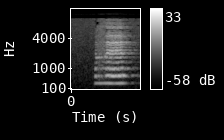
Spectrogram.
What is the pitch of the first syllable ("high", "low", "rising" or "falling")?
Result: high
